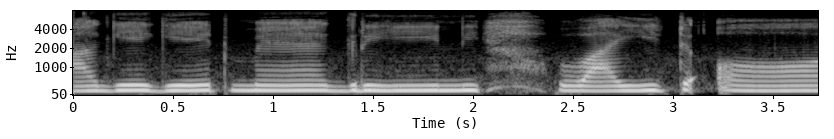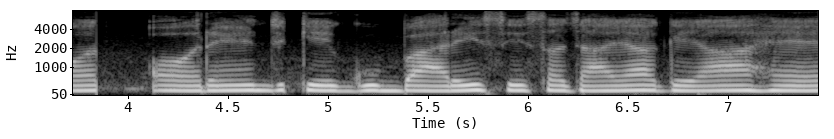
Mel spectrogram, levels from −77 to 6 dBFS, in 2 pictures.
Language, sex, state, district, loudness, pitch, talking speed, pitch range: Hindi, female, Jharkhand, Deoghar, -12 LUFS, 180 Hz, 105 wpm, 175-180 Hz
